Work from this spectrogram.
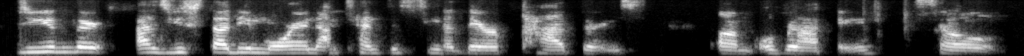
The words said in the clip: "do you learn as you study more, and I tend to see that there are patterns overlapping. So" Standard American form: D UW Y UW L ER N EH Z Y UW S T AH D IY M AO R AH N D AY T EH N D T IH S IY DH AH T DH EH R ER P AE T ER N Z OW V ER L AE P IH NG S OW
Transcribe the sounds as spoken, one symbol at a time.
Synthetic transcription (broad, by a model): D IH Y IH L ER IH Z Y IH S T AH D IY M AO R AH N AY T EH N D T IH S IY DH AH T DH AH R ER P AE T ER N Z OW V ER L AE P IH NG S OW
